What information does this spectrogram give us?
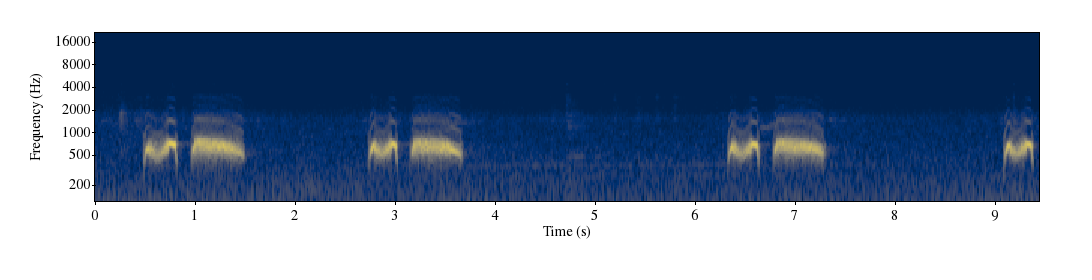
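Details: Decoy spotted dove in 'giọng thổ' voice calling to draw in others: repeated two-part coos, a brief quavering lead note followed by a sustained mellow coo, about four phrases spaced two to three seconds apart.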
